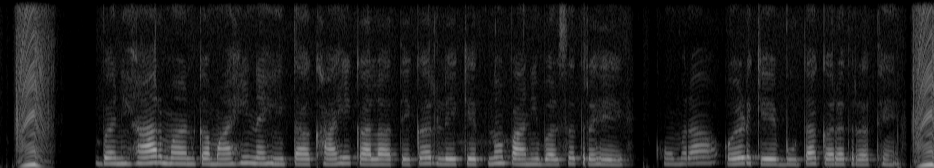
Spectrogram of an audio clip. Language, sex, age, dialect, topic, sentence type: Chhattisgarhi, female, 25-30, Northern/Bhandar, agriculture, statement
